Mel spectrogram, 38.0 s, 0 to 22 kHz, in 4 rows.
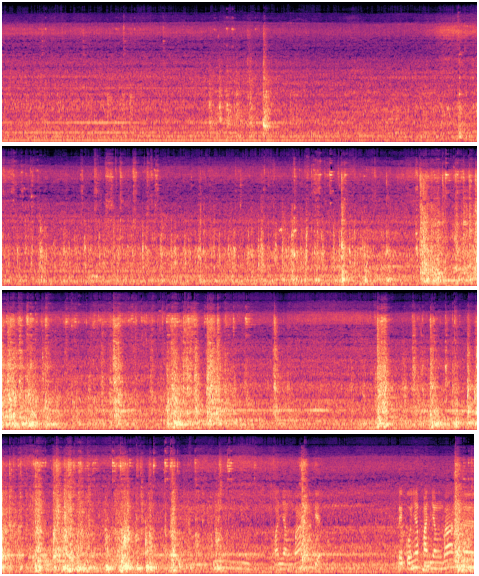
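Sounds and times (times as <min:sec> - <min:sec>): excavator diesel engine running: 0:00.0 - 0:37.9.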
